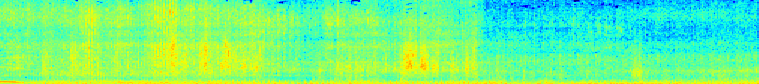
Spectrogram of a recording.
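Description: Dirt bike engine running close to the microphone, mixed with heavy wind rumble on a helmet camera; the sound stays dense and even throughout.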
